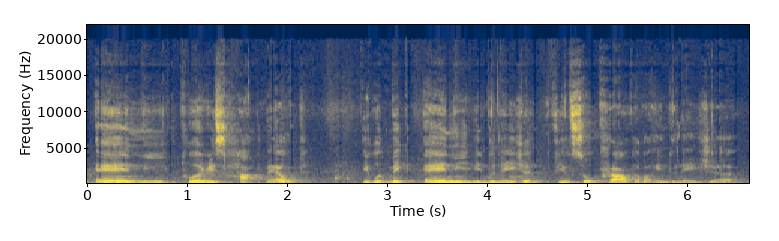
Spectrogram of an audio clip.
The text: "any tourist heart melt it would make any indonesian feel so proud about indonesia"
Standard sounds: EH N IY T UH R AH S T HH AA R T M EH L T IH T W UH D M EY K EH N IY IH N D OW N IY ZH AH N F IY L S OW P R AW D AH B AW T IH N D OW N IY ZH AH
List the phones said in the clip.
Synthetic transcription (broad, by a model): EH N IY T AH R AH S HH AA T M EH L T IH T W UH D M EY K EH N IY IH N D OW N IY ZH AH N F IY L S OW P R AW D AH B AW T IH N D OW N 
